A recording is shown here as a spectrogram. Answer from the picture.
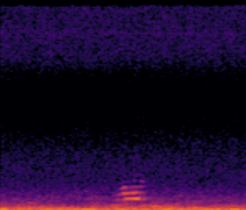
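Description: Faint low background hum, with one short pitched call rising slightly in pitch a little over a second in.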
